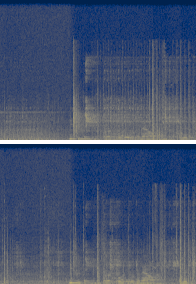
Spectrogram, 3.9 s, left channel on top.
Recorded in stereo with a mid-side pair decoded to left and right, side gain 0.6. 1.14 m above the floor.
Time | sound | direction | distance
1.4 | a woman speaking | 45° right | 5.5 m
